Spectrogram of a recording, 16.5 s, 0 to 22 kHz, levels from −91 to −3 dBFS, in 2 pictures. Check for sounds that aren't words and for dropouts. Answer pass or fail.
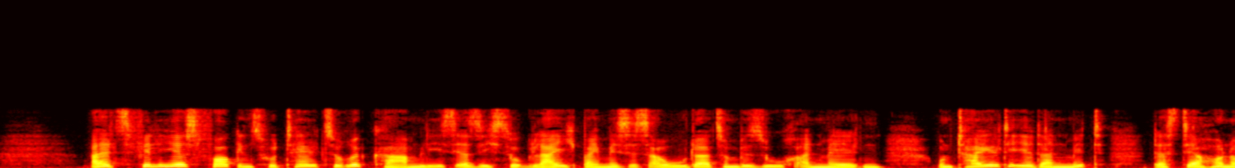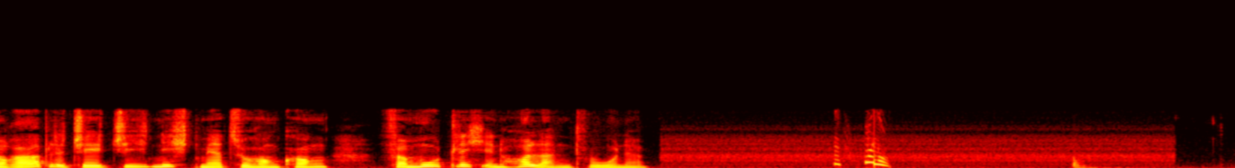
fail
